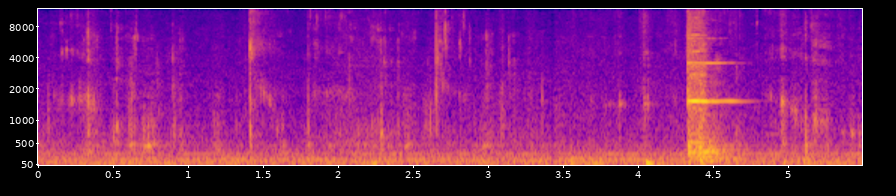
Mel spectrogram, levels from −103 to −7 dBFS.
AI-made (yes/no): no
